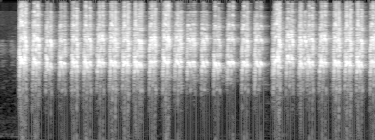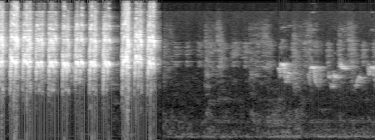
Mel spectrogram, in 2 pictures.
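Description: White-throated kingfisher giving a loud, shrill chattering trill of rapid harsh notes for over six seconds, then falling silent; faint other bird notes follow.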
